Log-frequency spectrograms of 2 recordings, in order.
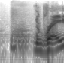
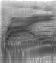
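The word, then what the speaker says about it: Raigh: Ray is the one I'm really bad with because it sounds like I'm supposed to say like a I in that name. I want to say like Ry Ray Ray.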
